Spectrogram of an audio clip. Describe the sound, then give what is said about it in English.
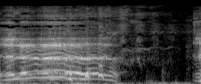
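A person imitates a low, guttural scream: a single strained, wavering vocal wail that bends downward in pitch for about a second, then breaks off into near silence. “And it says Cora said that she screamed a low guttural scream when she saw...”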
